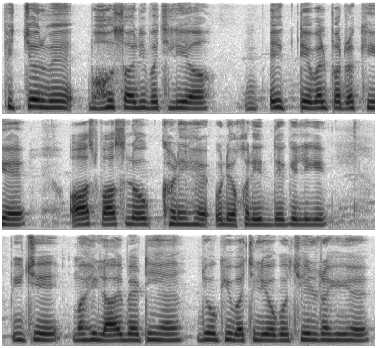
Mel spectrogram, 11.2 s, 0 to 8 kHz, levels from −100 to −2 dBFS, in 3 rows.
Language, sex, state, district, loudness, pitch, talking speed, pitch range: Hindi, male, Uttar Pradesh, Jyotiba Phule Nagar, -18 LUFS, 160 Hz, 165 wpm, 155-170 Hz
